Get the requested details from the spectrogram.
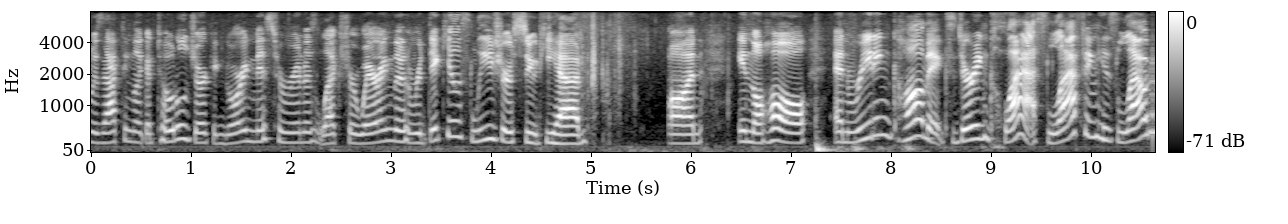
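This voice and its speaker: A woman's voice: on the high side, a bit bright. A young woman reading a book aloud at home into a microphone, swearing and exclaiming in disbelief between passages. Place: indoors, at home.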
